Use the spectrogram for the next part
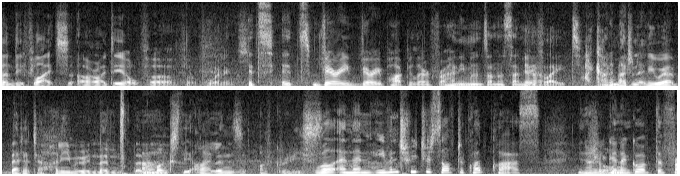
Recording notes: broadcasts live from the Pilaros Taste of the Danforth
